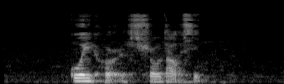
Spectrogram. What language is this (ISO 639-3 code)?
zho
